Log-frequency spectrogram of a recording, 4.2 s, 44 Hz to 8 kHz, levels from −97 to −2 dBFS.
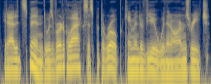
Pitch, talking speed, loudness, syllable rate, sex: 100 Hz, 225 wpm, -17 LUFS, 5.4 syllables/s, male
